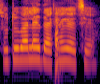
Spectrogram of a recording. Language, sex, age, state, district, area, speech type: Bengali, female, 18-30, West Bengal, Birbhum, urban, spontaneous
